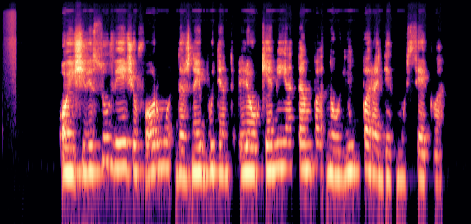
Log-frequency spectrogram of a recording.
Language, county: Lithuanian, Telšiai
